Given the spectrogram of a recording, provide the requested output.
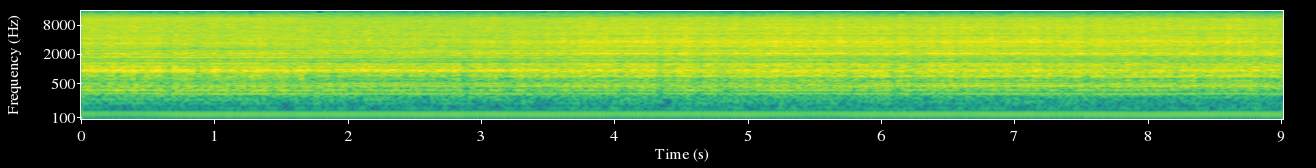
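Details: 1998 Saturn SL2 DOHC at idle with a continuous rough, gritty, non-rhythmic grind from the belt drive. New idler and tensioner pulleys did not cure it; it seems to go away without the belt and is not worse with A/C on; source unknown: accessory belt grinding.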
